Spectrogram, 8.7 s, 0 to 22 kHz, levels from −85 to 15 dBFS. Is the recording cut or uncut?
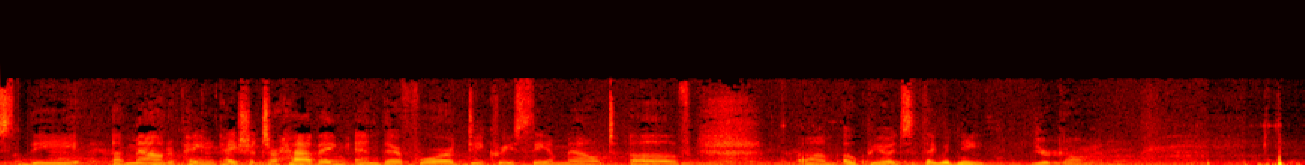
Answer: uncut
